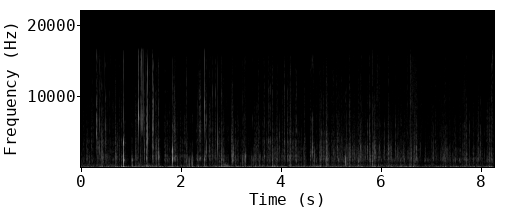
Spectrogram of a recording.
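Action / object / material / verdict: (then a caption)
tap / clear plastic blister pack with cardboard backing / plastic / none. Long nails tap and scratch a small packaged item, a hollow clear plastic blister on a cardboard card, held close to the microphone. Dense, crisp crinkling clicks and scraping run throughout, with a few sharper, brighter taps standing out early on.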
